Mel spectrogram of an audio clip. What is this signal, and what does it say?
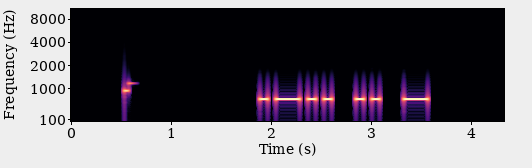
Morse code, heard as a keyed tone, about 15 wpm, 700 Hz. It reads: LIT
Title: Top Three Letter Combinations in Words 15wpm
